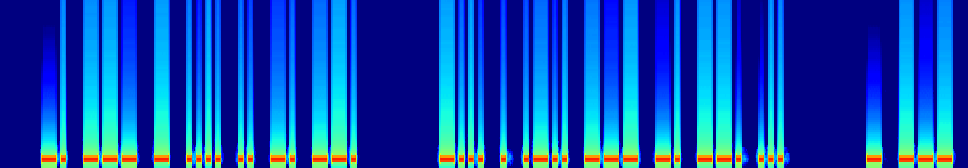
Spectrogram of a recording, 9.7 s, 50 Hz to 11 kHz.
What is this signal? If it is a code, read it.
Morse code, heard as a keyed tone, about 25 wpm, 700 Hz. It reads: NOTHING BELONGS TO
